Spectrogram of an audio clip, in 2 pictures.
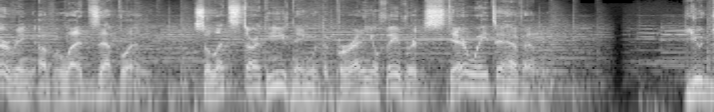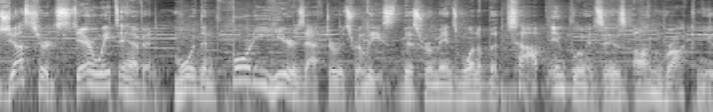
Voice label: Radio FM English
